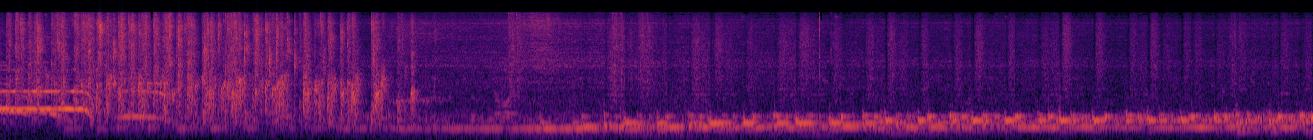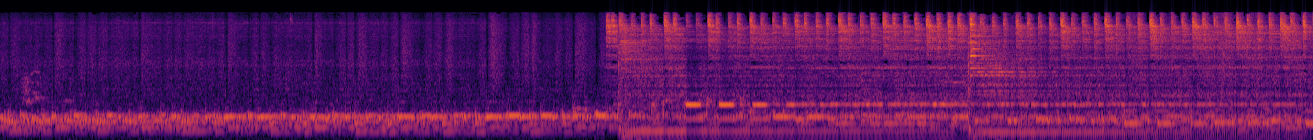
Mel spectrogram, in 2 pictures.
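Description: Live rock band: an electric guitar opens the song with slow, held notes that grow louder about four seconds in. About nineteen seconds in, the drum kit and a deep bass line come in, with cymbals.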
